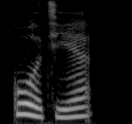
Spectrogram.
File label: "过节", Chinese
